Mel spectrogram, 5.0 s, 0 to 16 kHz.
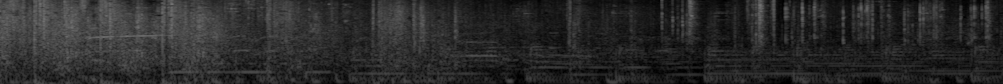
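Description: Pistol gunfire in the video game Red Dead Redemption 2, a quick series of shots near the start fading under game music and effects.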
